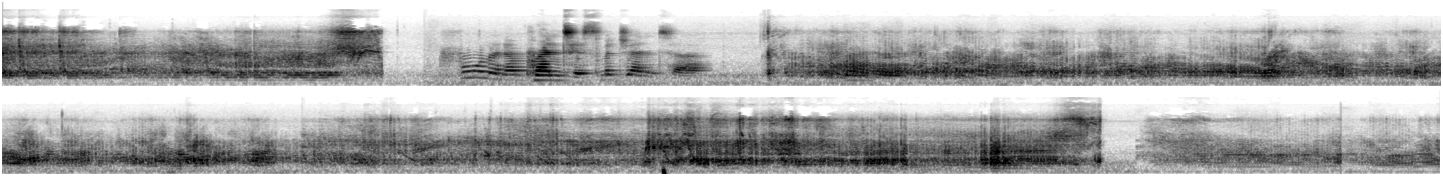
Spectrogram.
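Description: A toy light sword hums and whooshes as it is swung.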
